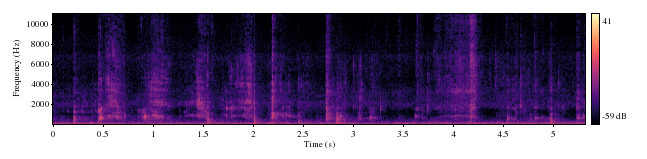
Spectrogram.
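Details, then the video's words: Indoors, a pet English cream golden retriever nibbles and chews watermelon, his favorite fruit; soft, quick, moist chewing clicks recur every half second or so, laid over a low steady hum. "Dog Eating Juicy Watermelon Slice - 8 Hours - Looped - Licking & Chewing Crunchy Fruit"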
